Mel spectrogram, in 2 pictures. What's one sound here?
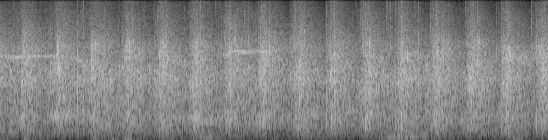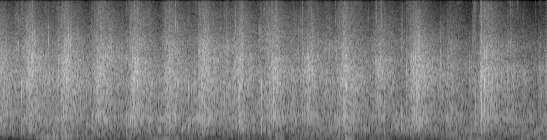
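An audience claps along in a steady, fast rhythm.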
